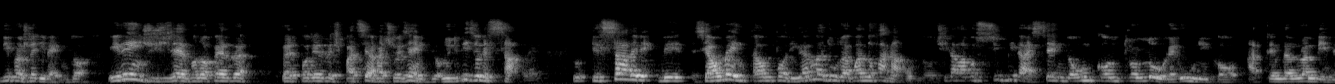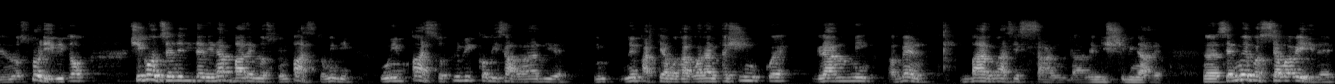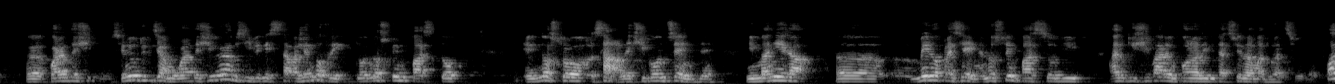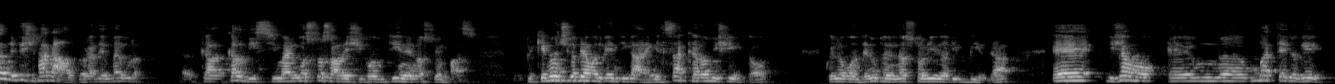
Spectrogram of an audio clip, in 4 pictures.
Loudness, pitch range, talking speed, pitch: -27 LUFS, 140-180 Hz, 165 wpm, 155 Hz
